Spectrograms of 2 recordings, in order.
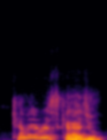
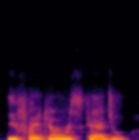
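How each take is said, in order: First: "Can I reschedule?" lifted high on "I"; direct question. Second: "If I can reschedule" falling, not a question; no question tune. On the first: Teacher models the casual direct question. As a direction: ask it straight and informal. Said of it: "tomem muito cuidado com quem". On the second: Teacher shows an indirect question without rising tune. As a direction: say it flat-falling like a statement. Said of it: "não faz nem a entonação de pergunta". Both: Shown as a demonstration.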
